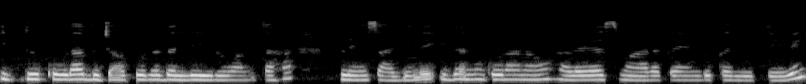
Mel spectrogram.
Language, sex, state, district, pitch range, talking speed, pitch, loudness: Kannada, female, Karnataka, Bijapur, 200-225 Hz, 95 wpm, 210 Hz, -16 LUFS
